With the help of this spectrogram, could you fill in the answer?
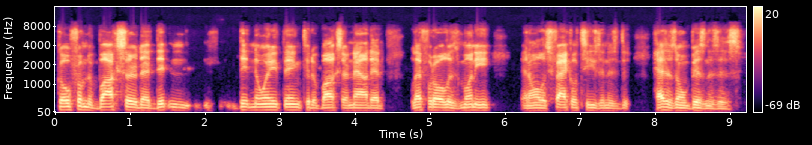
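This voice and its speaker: A man's voice: deep voice, steady tone, moderate pace. A man hosting a boxing interview show, asking questions in a casual, friendly way and calling his guest brother. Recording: dull lo-fi audio.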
